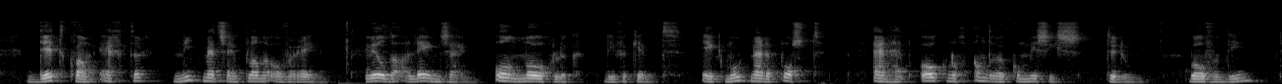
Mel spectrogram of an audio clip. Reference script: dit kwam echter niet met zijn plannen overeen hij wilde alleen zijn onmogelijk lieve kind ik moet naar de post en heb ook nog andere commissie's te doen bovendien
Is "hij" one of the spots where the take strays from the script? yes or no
yes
